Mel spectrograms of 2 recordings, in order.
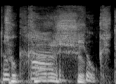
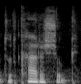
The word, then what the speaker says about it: Tokarczuk: Men Tokarczuk. – Trots att det är lite mjukare ljud på polska, Tokarczuk. Så hade det varit ryskt hade du varit med Tokarczuk.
